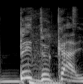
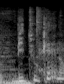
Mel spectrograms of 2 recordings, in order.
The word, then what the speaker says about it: B2K: Moins 1 pour la prononciation. B2K, il nous a fait à la française, DJ Géo. B2K, non On peut dire B2K ou pas on peut dire B2K, on va dire qu'on est des Américains.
